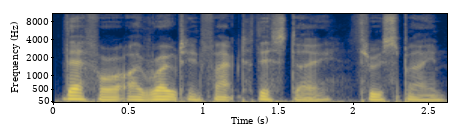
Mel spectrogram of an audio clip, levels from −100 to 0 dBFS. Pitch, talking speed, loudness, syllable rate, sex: 95 Hz, 205 wpm, -20 LUFS, 5.4 syllables/s, male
